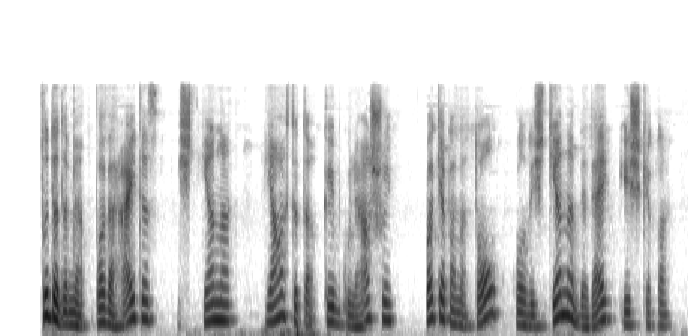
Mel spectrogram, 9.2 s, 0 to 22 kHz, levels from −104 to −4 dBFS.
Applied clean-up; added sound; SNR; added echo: neural mask model DeepFilterNet 3.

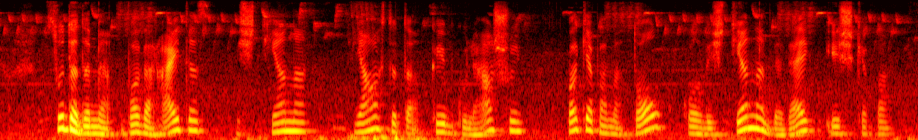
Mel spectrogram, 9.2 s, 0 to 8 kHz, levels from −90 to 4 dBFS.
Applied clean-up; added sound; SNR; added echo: none; Bird; 15 dB; none.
